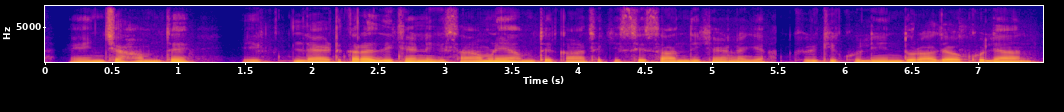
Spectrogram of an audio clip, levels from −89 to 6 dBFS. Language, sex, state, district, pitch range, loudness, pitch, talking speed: Hindi, male, Uttarakhand, Uttarkashi, 105-110 Hz, -18 LUFS, 105 Hz, 150 wpm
